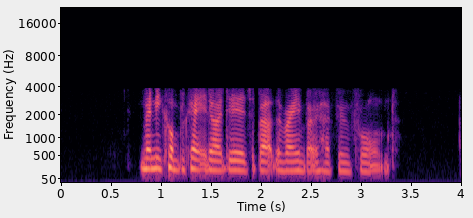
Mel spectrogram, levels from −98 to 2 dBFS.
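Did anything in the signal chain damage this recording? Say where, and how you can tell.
No, nothing in the signal chain stood out as damaging this speech on listening.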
